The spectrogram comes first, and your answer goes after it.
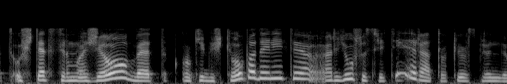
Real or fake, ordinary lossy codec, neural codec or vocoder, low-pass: fake; Opus, 64 kbps; codec, 32 kHz, 1.9 kbps, SNAC; 5.4 kHz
